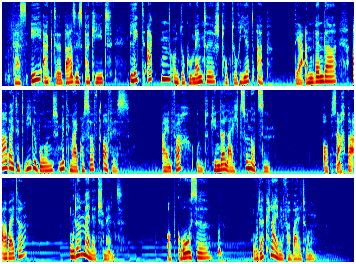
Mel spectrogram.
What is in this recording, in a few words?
e-learning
